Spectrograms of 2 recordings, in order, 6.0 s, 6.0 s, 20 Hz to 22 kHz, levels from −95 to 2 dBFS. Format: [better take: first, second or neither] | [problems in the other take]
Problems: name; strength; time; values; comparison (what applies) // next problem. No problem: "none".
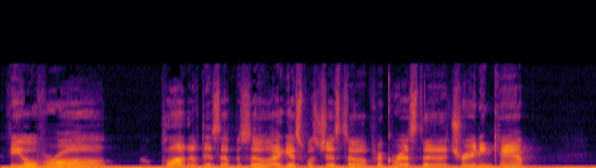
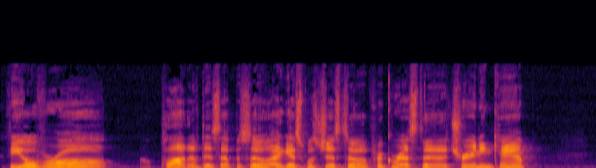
second | low rumble; noticeable; throughout; 20 dB below the speech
